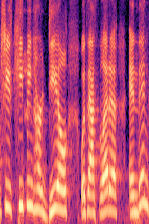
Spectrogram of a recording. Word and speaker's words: Athleta: How do you say that? Athleta? Athleta? Yeah. – Athletica. – No. – No, Snook. Athleta.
